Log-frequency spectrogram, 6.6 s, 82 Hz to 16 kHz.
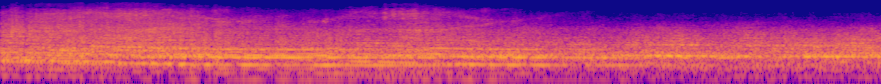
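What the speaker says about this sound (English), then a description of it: "There's the 2 Thor Sport trucks racing along with Eric Jones" NASCAR Camping World Truck Series trucks race at Pocono, a dense, sustained roar of several engines at full speed, loud and continuous with shifting pitch as the pack sweeps past.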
